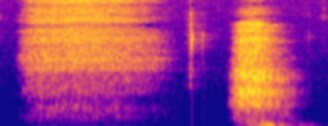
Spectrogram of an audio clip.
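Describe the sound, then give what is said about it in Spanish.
Deliberate, slow breathing in and out: a long, steady, airy breath, then a couple of tiny clicks, then a shorter, fuller and stronger breath. Both breaths are clear, with no talk over them. “Decimos inspirar. Inspirar. Inspirar, expirar.”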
